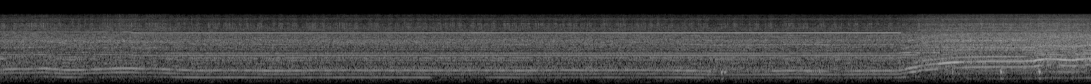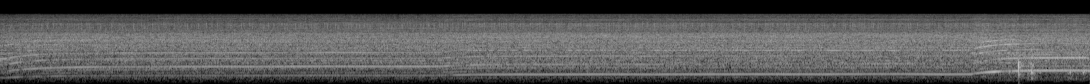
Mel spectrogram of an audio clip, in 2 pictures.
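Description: Electric drill running continuously, spinning a tube spool on its bit to wind fishing twine onto it. The motor whine holds steady, then steps up in pitch and gets louder about nine seconds in, and rises a few more times as the speed is pushed up.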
